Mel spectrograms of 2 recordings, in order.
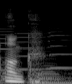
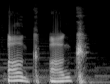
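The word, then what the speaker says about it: ankh: I picked up an ank. I told you. It's ank. Well, no. The British pronunci the British pronunciation is is ank.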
